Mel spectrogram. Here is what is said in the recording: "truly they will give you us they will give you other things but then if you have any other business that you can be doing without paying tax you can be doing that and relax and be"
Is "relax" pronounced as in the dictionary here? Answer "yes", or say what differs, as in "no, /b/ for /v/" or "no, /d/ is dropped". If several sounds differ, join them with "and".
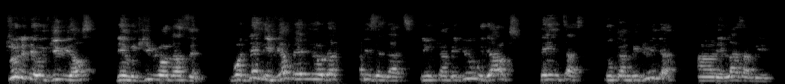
no, /k/ is dropped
